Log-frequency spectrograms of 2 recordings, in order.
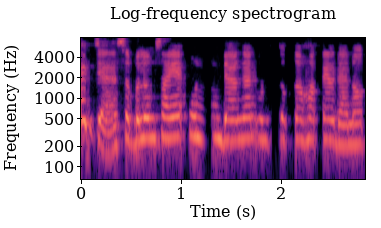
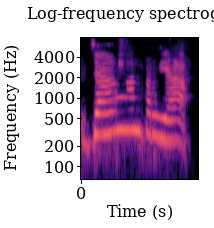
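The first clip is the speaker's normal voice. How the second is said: mother's scolding; 4 semitones higher, slower than usual. Retold or imitated. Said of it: "Kan mamanya bilang".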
